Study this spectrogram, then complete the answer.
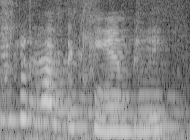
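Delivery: usual speaking voice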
